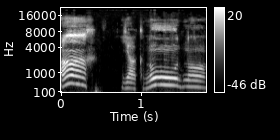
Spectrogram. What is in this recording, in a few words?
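"Boring", British; Default uk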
